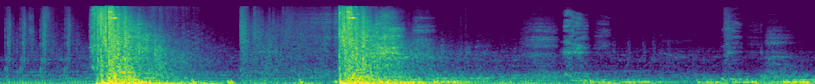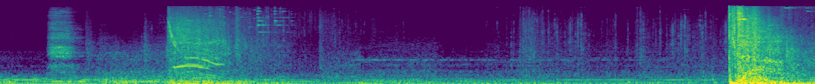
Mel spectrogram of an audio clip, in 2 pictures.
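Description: Sniper rifle shots boom loudly with a ringing echo.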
